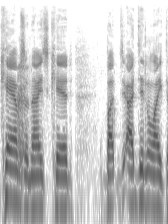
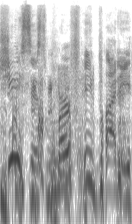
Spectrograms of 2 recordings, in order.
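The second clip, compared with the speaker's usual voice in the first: exasperated; 5 semitones higher, slower than usual. Retold or imitated. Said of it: "I was like".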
